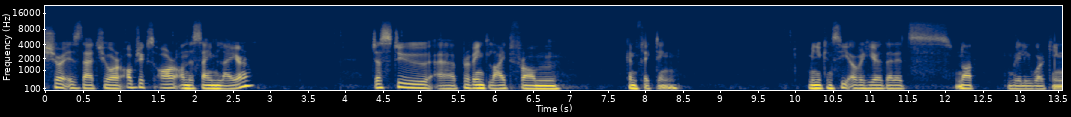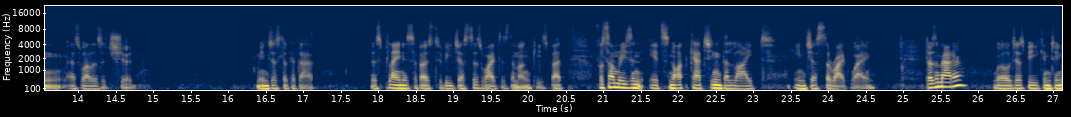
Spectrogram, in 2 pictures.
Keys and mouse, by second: 9.9-15.8 drag, 16.6 click.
